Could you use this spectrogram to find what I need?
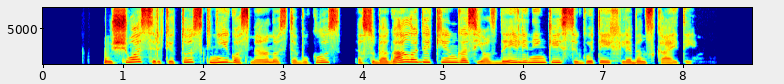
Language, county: Lithuanian, Vilnius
